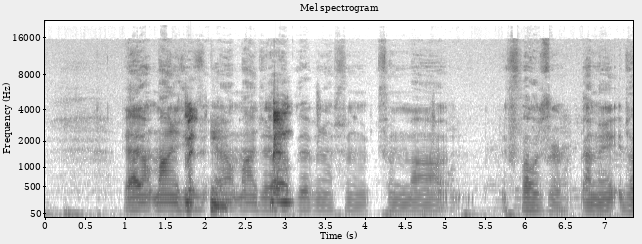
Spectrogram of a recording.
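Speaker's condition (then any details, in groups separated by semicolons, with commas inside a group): Tongue cancer; tongue burns when food touches it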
